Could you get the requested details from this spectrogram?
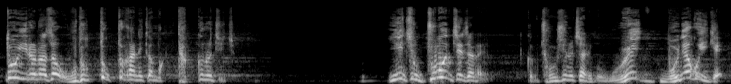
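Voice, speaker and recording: A man's voice: high-pitched, fast, long pauses, husky. A male pastor preaching an early-morning sermon, playfully acting out the story as he explains it. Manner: animated, playfully acts out the story. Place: church sanctuary. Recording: long hall reverb.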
